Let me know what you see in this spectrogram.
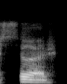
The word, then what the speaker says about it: Sur: or Sur, that's what it's pronounced like, and it means rock.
